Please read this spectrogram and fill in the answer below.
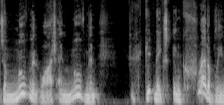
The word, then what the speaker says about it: MVMT: It's spelled MVMT, so you don't have to pay for all those expensive vowels.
